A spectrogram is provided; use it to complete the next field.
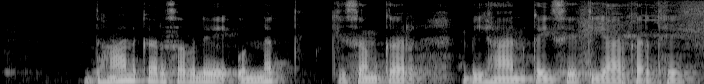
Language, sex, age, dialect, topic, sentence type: Chhattisgarhi, male, 46-50, Northern/Bhandar, agriculture, question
